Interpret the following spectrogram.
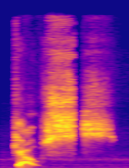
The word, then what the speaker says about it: Gauss: The dog is named Gauss, That's right. because that's how you actually pronounce that word. Gauss. Now I'm going to do a meme of the two different pronunciations with the blonde chick yelling at the cat. Alright. Because I'm an old Battletech player, and that's not how we pronounced it.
